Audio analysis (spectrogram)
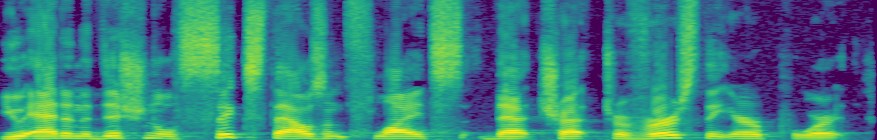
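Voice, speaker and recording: A man's voice: fairly high pitch, steady tone, normal speed. A man speaking as a county law director, giving a formal legal briefing at a press conference.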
